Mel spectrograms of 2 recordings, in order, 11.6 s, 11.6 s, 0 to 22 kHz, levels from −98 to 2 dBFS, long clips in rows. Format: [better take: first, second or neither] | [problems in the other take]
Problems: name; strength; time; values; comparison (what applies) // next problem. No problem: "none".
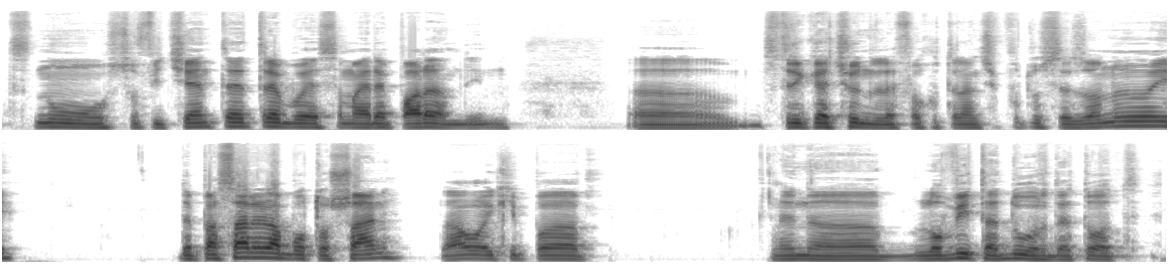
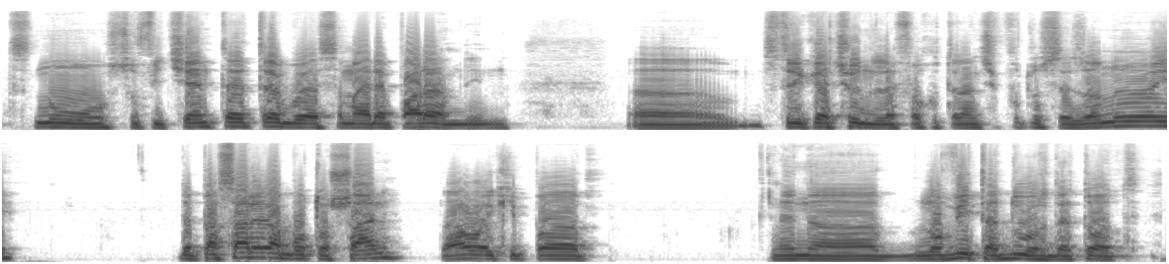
first | distortion; heavy; 7 dB below the speech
